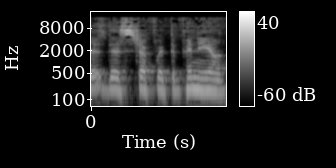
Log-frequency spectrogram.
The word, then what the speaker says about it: pineal: And the third eye relates to the pineal gland, and the, or you can say pineal, however you want to say it.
